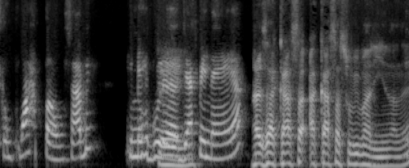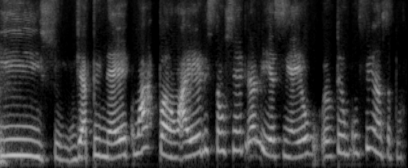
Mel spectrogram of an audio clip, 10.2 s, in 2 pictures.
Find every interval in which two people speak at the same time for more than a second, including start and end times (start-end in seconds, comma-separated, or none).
none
